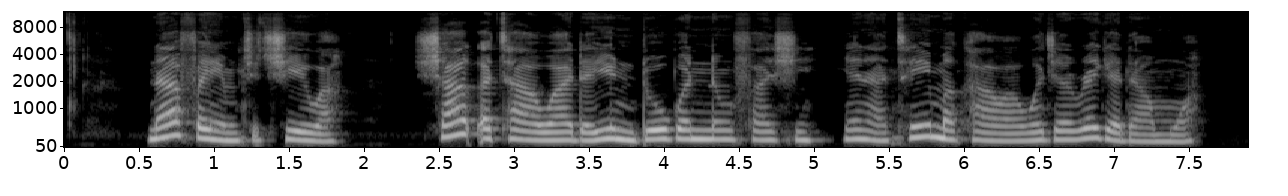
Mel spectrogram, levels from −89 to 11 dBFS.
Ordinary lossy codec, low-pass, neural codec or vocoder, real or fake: none; none; none; real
